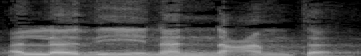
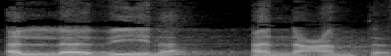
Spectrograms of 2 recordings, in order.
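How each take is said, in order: First: The two words run together as one word. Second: The two words are kept distinct and separate. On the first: The speaker calls it wrong. "they tend to join the two words unnecessarily when reading" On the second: The speaker calls it right. "The right way to read it"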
